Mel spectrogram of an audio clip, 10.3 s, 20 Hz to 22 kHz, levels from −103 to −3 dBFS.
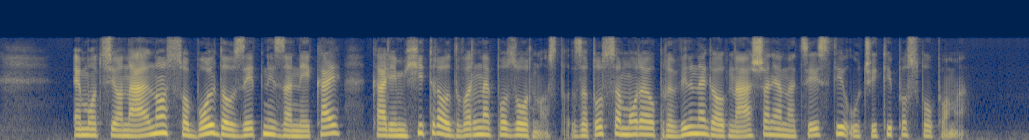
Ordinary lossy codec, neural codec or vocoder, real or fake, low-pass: none; codec, 16 kHz, 2 kbps, FunCodec, trained on LibriTTS, 25 frames a second; fake; 7.2 kHz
